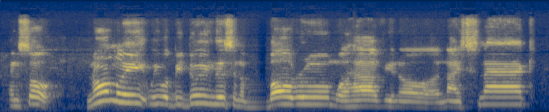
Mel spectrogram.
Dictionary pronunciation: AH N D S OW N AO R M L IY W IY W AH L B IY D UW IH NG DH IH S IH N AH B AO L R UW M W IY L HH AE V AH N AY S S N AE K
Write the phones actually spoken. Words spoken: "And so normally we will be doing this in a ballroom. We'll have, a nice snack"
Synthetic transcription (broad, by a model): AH N S OW N AO R M L IY W IY W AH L B IY D UW IH NG DH IH S IH N AH B AO L R UW M W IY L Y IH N AH N AY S S N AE K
